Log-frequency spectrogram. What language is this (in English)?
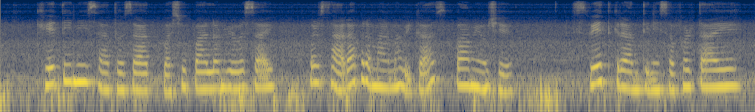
Gujarati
